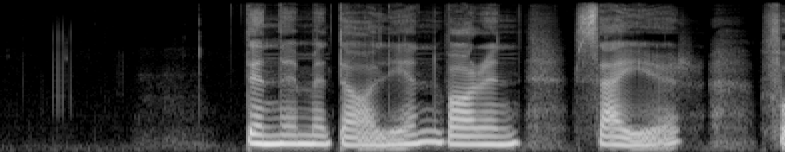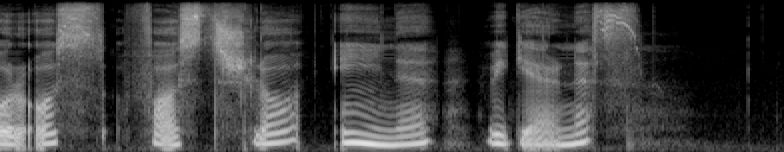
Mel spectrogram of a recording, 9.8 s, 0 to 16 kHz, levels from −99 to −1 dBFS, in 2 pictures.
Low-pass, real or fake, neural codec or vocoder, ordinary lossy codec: 14.4 kHz; real; none; none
